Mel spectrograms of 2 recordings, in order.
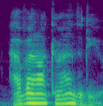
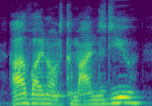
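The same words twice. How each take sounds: First: It is read in the speaker's natural voice. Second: It is said in a comic put-on voice.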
